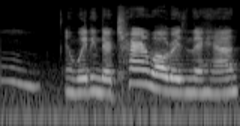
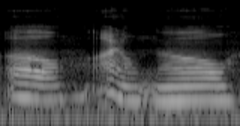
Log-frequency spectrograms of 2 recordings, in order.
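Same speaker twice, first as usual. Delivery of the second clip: lower, slow lazy drawl; 7 semitones lower, 6 dB quieter, much slower than usual. Acted. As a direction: let it sag, slow and lazy. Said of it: "Mister Morris drawled".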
